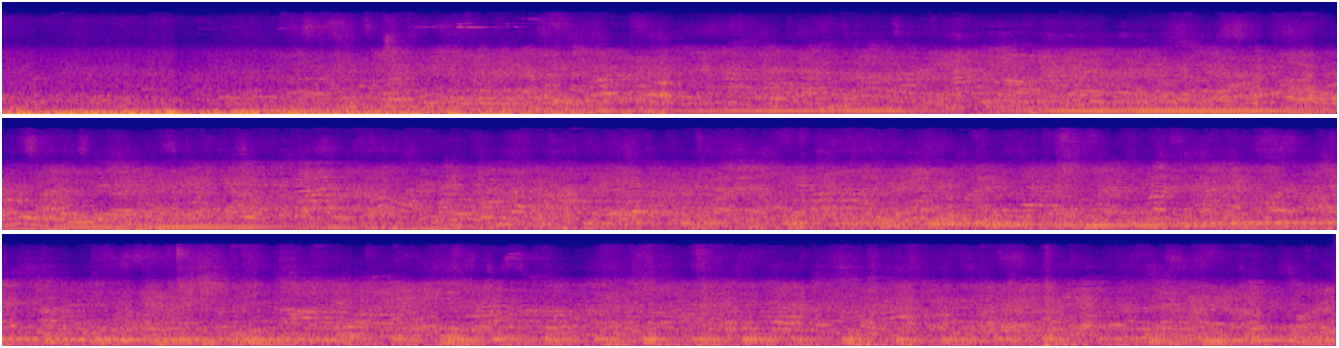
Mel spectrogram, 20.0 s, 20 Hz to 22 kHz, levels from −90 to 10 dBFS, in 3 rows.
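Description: On listening to this recording of sounds, nothing technical stood out.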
